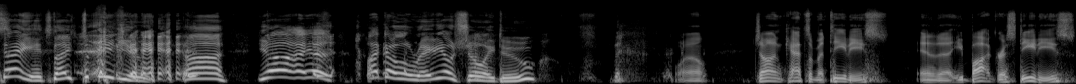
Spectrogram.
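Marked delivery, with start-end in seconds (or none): 0.1-5.4 very high, loud, squeaky puppet-like voice. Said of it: "He sounds like a Muppet almost".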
